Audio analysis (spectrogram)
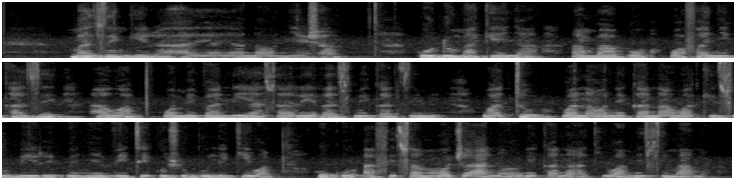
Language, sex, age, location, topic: Swahili, female, 18-24, Nakuru, government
